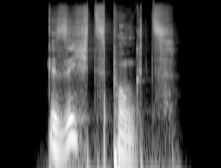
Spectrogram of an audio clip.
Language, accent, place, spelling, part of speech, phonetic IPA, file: German, Germany, Berlin, Gesichtspunkts, noun, [ɡəˈzɪçt͡sˌpʊŋkt͡s], De-Gesichtspunkts.ogg
- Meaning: genitive singular of Gesichtspunkt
